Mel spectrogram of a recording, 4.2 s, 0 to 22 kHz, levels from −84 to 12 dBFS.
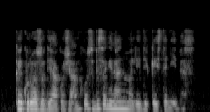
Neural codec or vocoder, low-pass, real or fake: none; 7.2 kHz; real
